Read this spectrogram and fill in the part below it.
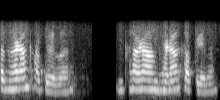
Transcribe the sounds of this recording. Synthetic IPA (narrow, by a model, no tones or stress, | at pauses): ɐɡʱɐɽ̃ãkʰaːpeʋe | ɡʱɐɽ̃ãɡʱɐɽ̃ãkʰapeʋə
